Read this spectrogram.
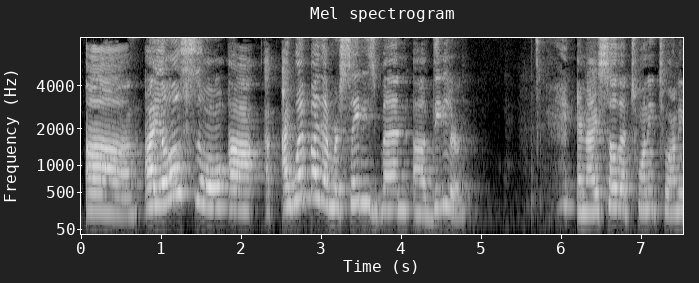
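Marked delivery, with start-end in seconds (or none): none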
